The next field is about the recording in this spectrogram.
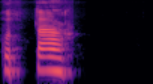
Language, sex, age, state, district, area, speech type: Punjabi, female, 60+, Punjab, Shaheed Bhagat Singh Nagar, rural, read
